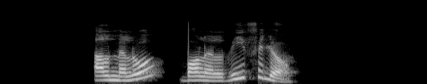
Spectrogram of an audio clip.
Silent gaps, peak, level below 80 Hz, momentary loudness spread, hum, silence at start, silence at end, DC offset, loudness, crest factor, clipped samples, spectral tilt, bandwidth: none; -2 dBFS; -64 dBFS; 7 LU; none; 0.95 s; 1.35 s; under 0.1%; -17 LUFS; 16 dB; under 0.1%; -6 dB/octave; 7.6 kHz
